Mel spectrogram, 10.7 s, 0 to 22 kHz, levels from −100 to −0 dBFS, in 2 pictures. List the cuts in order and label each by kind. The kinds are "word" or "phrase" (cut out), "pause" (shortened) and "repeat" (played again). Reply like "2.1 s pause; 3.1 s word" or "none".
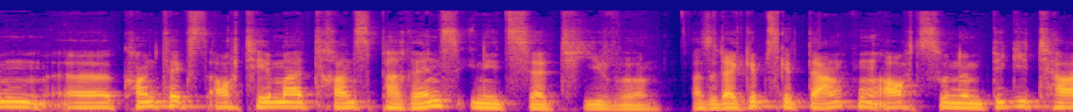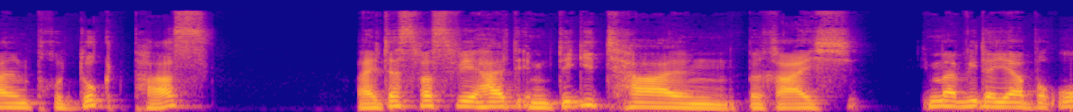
1.2 s word; 3.9 s word; 9.1 s word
